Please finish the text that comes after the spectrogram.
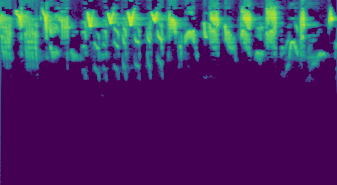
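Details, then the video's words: Plumbeous seedeater, known locally as patativa verdadeira, singing a quick string of bright, high chirps and short downslurred whistles in steady succession, finishing on a thin clear note. "PATATIVA VERDADEIRA"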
